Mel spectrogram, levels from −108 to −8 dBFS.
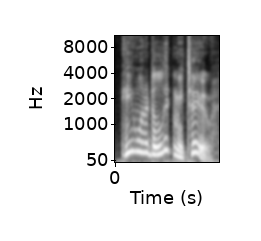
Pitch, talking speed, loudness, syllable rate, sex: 220 Hz, 260 wpm, -14 LUFS, 6.0 syllables/s, male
